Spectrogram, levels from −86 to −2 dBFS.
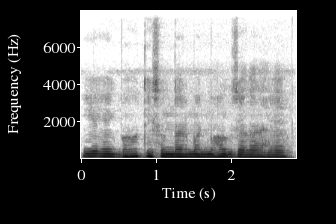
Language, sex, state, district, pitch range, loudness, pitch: Hindi, male, Arunachal Pradesh, Lower Dibang Valley, 120-125 Hz, -12 LUFS, 120 Hz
